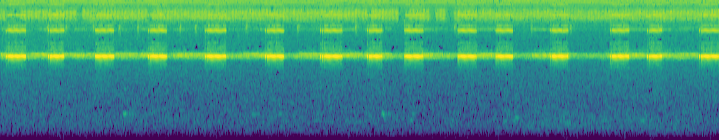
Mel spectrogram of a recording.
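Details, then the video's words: Crickets at nighttime, chirping in a fairly regular series of loud, high-pitched pulses close to once per second, set against an unbroken shrill insect chorus. "Relaxing Chirping Crickets"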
